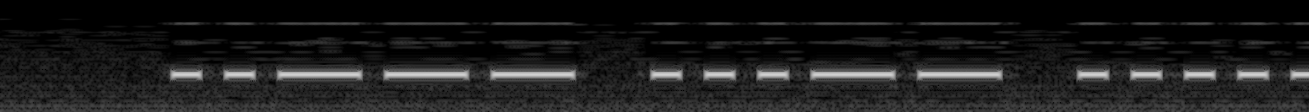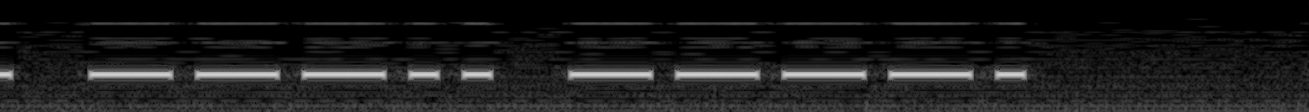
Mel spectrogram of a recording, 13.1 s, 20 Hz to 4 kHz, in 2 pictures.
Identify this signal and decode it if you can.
Morse code, heard as a keyed tone, about 9 wpm, 800 Hz. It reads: 23589
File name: telegrafia / i2tfj / Lez12 40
